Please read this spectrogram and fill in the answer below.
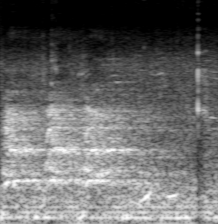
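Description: A high-pitched voice held in one long drawn-out sound of about a second and a half, dropping in pitch at the end.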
